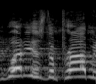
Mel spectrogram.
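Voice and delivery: high, loud acted question; exasperated demand. Man confronting Taylor about the hose, exasperated high demand. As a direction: demand an answer, at wits' end.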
